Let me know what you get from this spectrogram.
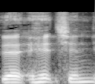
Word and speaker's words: Hitchin: Hitchin.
